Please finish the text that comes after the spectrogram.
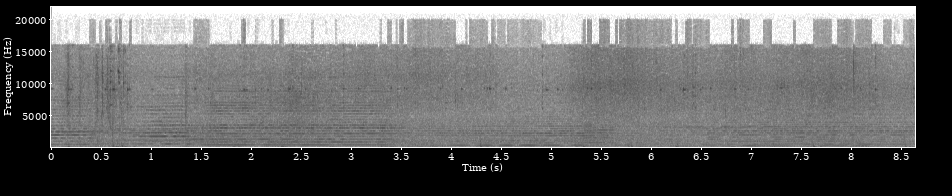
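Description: Roach, the horse in The Witcher 3, gallops along with steady rhythmic hoofbeat clip-clops at moderate distance, mixed with rain-like patter and a soft musical drone, no talk.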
